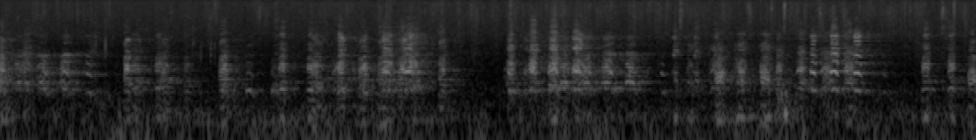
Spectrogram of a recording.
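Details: Several geese in a farmyard honking in bursts of rapid nasal, harmonic calls, overlapping and choppy, with brief pauses between flurries over ten seconds.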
